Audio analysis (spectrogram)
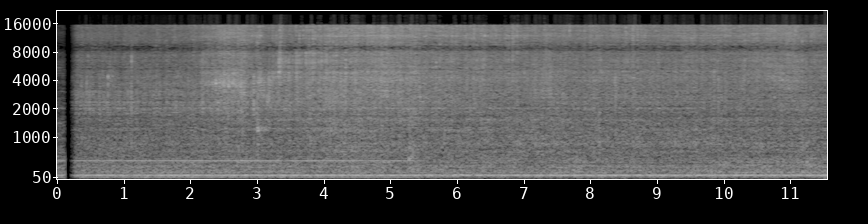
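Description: Carrot egg balls frying under a lid in a covered pan, a steady muffled sizzle that rises after a brief clunk at the start and then holds evenly, close and alone without talk.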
